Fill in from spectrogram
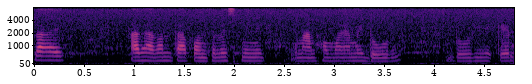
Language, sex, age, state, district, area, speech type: Assamese, female, 30-45, Assam, Lakhimpur, rural, spontaneous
